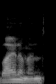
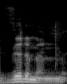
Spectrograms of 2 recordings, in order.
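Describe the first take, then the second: First: It is said with an American vowel pattern. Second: It is said with a British vowel pattern. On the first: "instead of vitamin" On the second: "over there they say vitamin"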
